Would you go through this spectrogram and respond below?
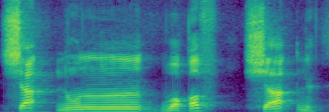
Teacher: حمزہ کے اوپر جب جزم آئے گی تو اس کو جھٹکا دیں گے ہم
